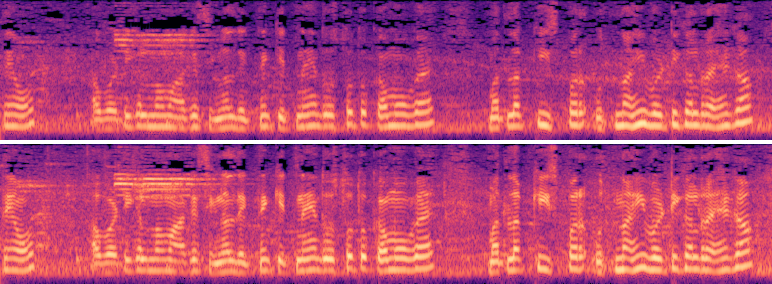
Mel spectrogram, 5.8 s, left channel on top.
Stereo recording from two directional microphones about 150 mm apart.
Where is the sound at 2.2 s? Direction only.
35° right (ahead or behind).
